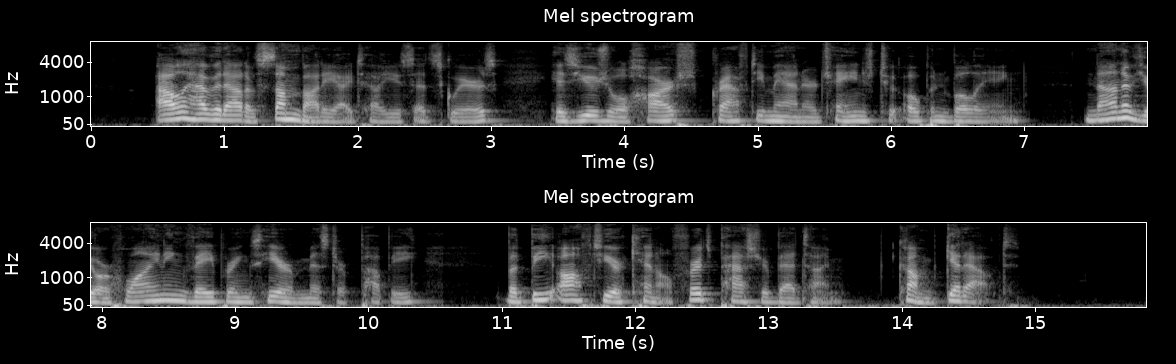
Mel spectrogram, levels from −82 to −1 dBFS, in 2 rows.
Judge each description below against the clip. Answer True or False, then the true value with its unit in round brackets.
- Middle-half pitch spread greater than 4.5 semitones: False (3.4 semitones)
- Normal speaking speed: True (165 wpm)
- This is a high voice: False (130 Hz)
